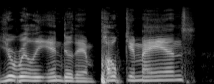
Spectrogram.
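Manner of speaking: mock raspy, gravelly country kid voice with chewing mouth. Retelling a remark from a boy also waiting to see the principal, imitating a tobacco-chewing voice. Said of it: "your voice sounds like you've been chewing tobacco".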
